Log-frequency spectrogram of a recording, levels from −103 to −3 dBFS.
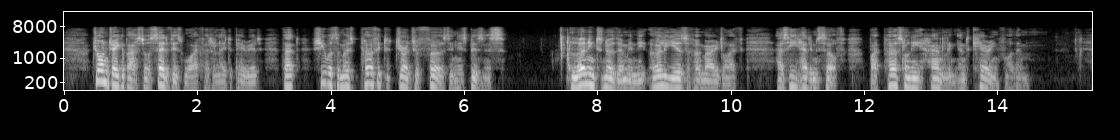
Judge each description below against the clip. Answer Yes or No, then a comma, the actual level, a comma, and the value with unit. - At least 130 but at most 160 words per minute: No, average, 180 wpm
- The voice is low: Yes, low, 130 Hz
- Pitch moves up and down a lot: Yes, wide, 5.9 semitones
